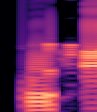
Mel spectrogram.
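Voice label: Wake County EMS Dispatch, p25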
